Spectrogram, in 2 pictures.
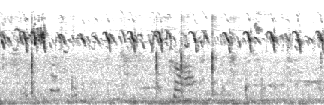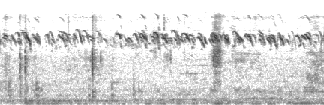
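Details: A flock of chicks keeps up constant high, thin peeps, quick downward-sliding cheeps from many birds at once, with a few louder cheeps standing out and faint low noises beneath.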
